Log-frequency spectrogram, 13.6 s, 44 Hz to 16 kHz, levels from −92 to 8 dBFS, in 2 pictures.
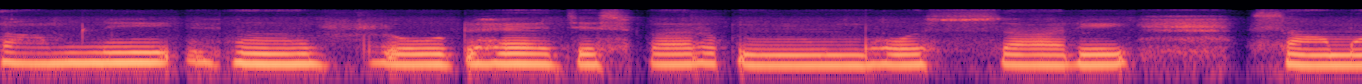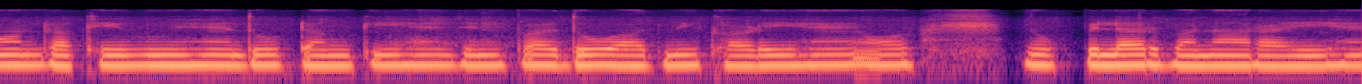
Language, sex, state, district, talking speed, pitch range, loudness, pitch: Magahi, female, Bihar, Gaya, 70 wpm, 170-185 Hz, -15 LUFS, 170 Hz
